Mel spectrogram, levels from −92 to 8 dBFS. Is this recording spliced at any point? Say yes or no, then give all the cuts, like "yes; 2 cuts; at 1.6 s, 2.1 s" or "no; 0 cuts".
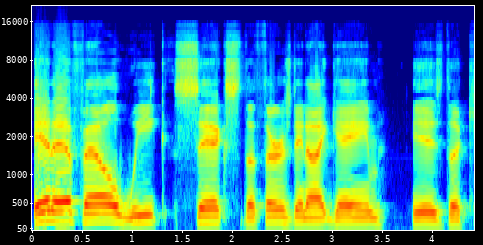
no; 0 cuts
